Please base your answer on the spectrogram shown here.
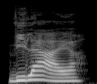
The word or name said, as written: villaejer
